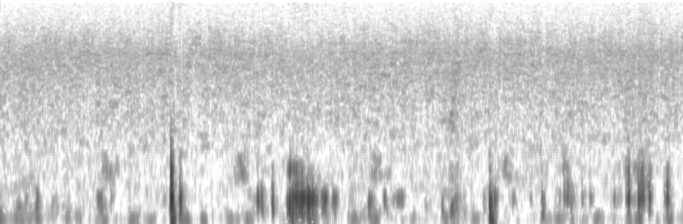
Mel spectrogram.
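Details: Stomach rumbling (borborygmi) from a fit male: low gurgling and bubbling rumbles in irregular bursts with a few louder squelches.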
